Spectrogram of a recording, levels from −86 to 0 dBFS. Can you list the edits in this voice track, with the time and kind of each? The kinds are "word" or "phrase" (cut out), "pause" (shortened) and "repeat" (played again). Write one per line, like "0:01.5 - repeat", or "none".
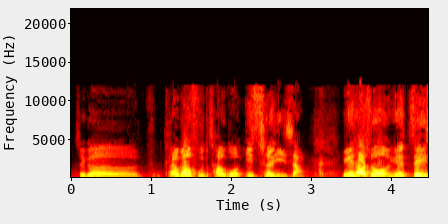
0:01.7 - word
